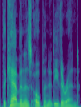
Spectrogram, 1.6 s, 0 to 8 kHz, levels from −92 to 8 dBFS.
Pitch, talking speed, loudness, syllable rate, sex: 125 Hz, 260 wpm, -21 LUFS, 6.9 syllables/s, male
